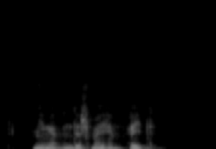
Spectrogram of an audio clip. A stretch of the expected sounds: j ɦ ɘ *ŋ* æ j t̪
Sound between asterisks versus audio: correct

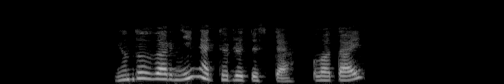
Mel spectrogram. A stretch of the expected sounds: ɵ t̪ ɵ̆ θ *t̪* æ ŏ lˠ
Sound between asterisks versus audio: correct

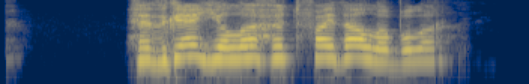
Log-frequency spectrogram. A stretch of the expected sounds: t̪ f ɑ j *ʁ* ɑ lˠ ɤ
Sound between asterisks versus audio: incorrect: ð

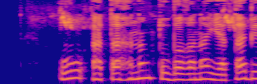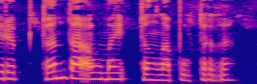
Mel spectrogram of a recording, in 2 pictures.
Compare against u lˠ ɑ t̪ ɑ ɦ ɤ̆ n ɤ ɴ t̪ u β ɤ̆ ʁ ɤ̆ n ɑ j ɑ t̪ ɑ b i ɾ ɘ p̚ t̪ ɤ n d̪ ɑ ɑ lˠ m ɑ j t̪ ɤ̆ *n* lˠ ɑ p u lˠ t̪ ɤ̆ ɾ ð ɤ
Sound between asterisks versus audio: incorrect: ɴ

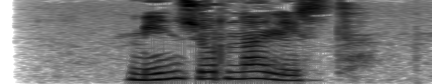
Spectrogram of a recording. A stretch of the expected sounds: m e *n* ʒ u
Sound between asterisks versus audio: correct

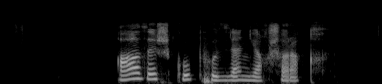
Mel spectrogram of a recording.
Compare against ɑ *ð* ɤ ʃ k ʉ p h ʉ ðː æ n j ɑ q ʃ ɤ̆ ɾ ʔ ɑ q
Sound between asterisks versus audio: correct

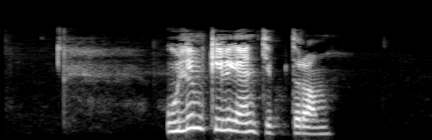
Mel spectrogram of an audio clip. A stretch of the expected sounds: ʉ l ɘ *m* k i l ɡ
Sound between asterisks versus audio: correct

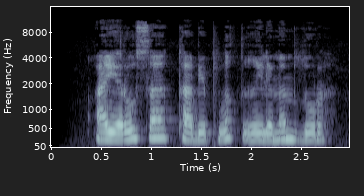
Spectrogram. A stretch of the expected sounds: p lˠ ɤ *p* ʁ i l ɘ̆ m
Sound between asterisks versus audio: incorrect: q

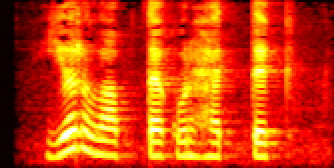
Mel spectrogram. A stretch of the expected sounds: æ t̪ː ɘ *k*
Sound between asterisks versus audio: correct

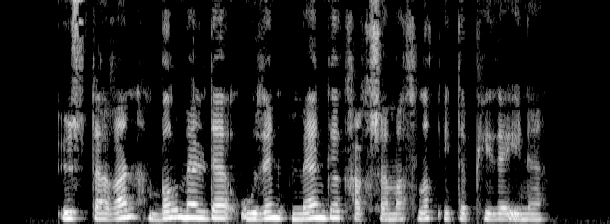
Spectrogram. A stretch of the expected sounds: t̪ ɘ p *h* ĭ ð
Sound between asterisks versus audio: correct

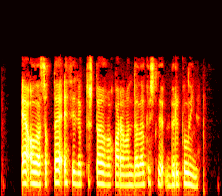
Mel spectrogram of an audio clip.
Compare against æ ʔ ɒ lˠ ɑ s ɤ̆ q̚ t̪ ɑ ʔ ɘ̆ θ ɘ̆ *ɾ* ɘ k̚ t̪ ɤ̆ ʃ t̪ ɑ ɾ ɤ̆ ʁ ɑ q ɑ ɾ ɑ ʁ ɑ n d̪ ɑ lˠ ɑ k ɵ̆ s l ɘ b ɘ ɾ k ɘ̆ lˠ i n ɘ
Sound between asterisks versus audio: incorrect: l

